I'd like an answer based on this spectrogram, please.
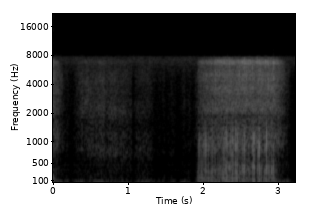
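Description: A quiet stretch, then one loud, rough, rattling breath sound lasting about a second: a snore.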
